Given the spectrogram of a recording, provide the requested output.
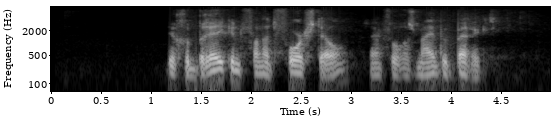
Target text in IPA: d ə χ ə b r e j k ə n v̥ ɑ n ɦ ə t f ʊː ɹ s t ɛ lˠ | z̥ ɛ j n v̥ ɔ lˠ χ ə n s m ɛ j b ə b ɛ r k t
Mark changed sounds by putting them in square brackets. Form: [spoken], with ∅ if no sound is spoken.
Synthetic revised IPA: d ə χ ə b r e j k ə n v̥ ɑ n ɦ ə t f ʊː ɹ s t ɛ lˠ | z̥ ɛ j n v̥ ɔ lˠ χ ə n s m ɛ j b ə [p] ɛ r k t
